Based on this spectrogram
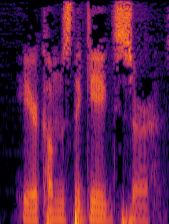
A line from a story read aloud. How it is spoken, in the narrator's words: said I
